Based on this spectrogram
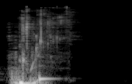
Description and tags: water bottle emerge
Pulling a water bottle out of water.
emerge, binaural, wet, bottle, water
